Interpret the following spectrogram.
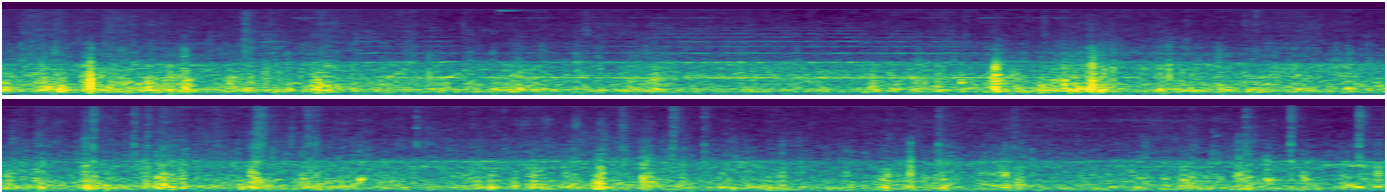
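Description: Mountain bike rolling fast down a forest singletrack covered in dry leaves: a steady rush of tyre noise through leaves and dirt, with frequent clicks and knocks from the bike over bumps.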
